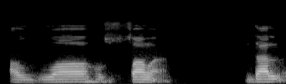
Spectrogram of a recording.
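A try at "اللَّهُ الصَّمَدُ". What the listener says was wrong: সদ হলো মোটা হরফ, এই জন্য সদটাকে আর একটু মোটা করে বলতে হবে। আর এখানে হুস, যেহেতু এখানে লাম এই ইয়া আছে, তাসদিদ আছে, তাসদিদ যুক্ত হরফকে মোটামুটি দুবার উচ্চারণ করতে হয়। একবার আগের হরফের সঙ্গে, পরের বার নিজের হরফের সঙ্গে।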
